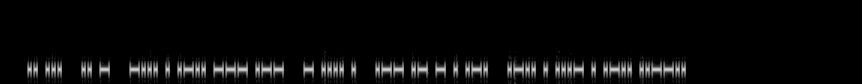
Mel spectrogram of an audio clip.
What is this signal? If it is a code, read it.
Morse code, heard as a keyed tone, about 40 wpm, 700 Hz. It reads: IS IT BELOW THE WATER LEVEL?
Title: Sentences from Top 1000 Words - Review Part 5 - 40wpm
